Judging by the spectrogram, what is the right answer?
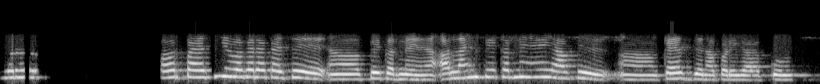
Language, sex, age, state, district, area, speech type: Hindi, female, 30-45, Uttar Pradesh, Azamgarh, rural, conversation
